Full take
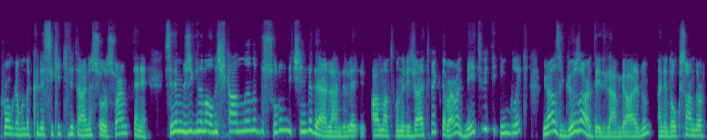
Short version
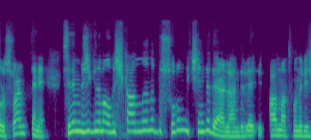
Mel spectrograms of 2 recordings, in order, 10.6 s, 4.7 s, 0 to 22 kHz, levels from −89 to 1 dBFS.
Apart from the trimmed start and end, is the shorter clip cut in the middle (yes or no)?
no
